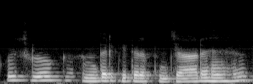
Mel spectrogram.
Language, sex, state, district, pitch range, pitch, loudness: Hindi, male, Bihar, Patna, 145-185 Hz, 155 Hz, -15 LUFS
